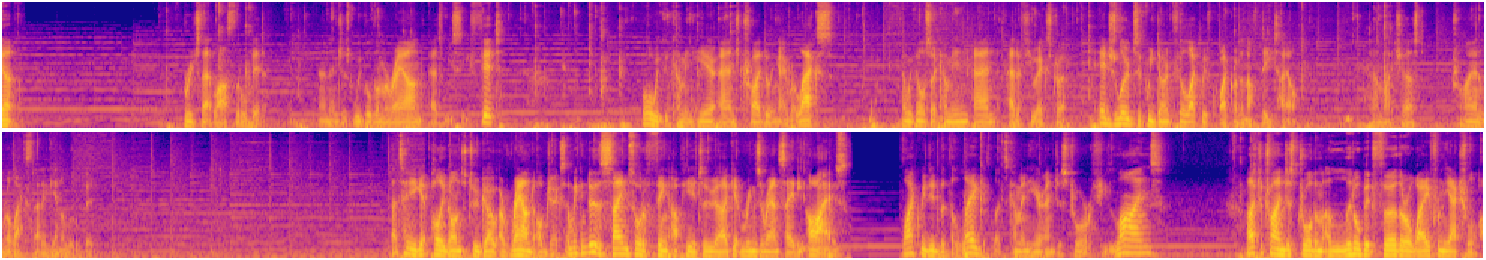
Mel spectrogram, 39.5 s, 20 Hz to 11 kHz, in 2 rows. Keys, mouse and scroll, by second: 0.3 shift+click, 0.9-2.3 shift+right drag, 2.3-3.1 alt+drag, 3.2 1, 3.7 click, 3.9 g, 4.6 click, 4.9 alt+click, 5.3 g, 6.0 alt+click, 6.9 alt+shift+click, 7.8 a, 7.9 a, 8.3 ctrl+right click, 9.5-10.6 shift+right drag, 10.6-11.8 alt+drag, 11.8 ctrl+r, 12.5 alt+click, 12.9 ctrl+r, 13.5 alt+click, 14.0 ctrl+r, 14.6 alt+click, 15.7-17.4 alt+drag, 17.4-19.9 ctrl+right drag, 19.9 click, 20.3-22.7 alt+drag, 22.8-23.2 alt+drag, 23.2 g, 23.9 click, 24.1 g, 24.7 click, 25.0 g, 25.6 scroll down 1, 25.8 alt+click, 26.8 alt+middle click, 27.2 scroll down 1, 27.4 alt+middle click, 28.2 alt+click, 28.6 scroll up 1, 28.8 alt+click, 29.0-31.2 alt+middle drag, 31.6 middle click, 32.0 scroll up 1, 32.2-33.5 alt+middle drag, 33.5 d, 33.9 click, 34.5-35.0 d, 35.1-36.1 drag, 36.1 d, 36.4-39.3 alt+drag, 39.3 alt+middle click.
